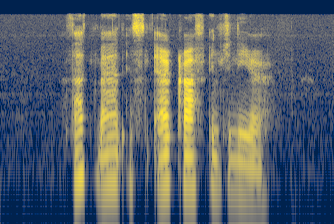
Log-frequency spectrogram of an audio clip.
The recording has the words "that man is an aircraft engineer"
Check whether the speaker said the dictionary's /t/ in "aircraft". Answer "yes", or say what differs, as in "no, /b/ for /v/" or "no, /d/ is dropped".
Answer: yes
